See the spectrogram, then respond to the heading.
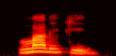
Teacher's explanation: Ya, jadi adapun imam lain tidak memakai alif atau hazful alif, membuang alif setelah huruf mim, sehingga dibaca maliki, pendek tanpa mat ya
